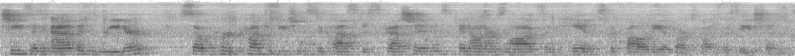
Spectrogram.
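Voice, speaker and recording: A woman teacher with a raspy voice, reading prepared praise for students at a school assembly. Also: mid-range voice, fairly even intonation. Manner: measured, reads prepared praise. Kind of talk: award speech at a school assembly. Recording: echoey hall, distant mic, background noise.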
